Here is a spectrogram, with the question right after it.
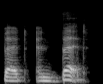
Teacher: the words bed and bad are going to be pronounced the same as bed and bed. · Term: merging vowels together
